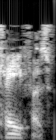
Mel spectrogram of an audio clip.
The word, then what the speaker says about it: Cephas: Cephas which is the Aramaic, or actually it should be pronounced Cephas, but is the Aramaic word that means the rock.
